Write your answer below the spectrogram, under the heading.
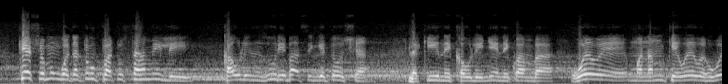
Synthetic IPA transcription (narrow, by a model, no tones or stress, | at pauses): kɛʃɔmuŋɡuatatupatustahamilikaulinzuɾiɓasiːŋɡɛtɔʃalakinikaulijɛɲɛnikwamba | wɛwɛmwanam̩kɛwɛwɛhuwɛ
